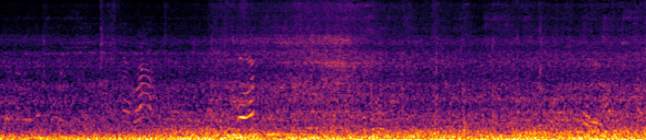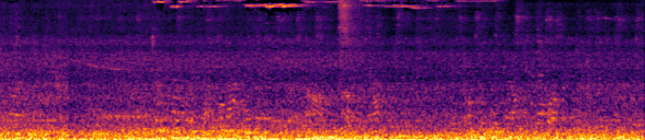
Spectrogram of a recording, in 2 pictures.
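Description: A busy crowd murmurs and chatters all around outdoors.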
